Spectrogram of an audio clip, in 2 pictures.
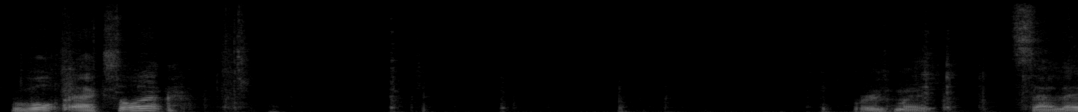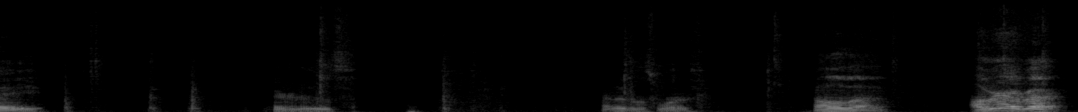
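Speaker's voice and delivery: muffled inside a knight helmet; putting helmet on. Real, not acted. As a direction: voice boxed in by a helmet. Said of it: "I'm gonna put the helmet on real quick".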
